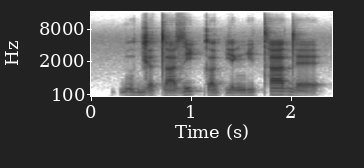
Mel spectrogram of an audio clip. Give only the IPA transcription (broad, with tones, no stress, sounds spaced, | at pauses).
ɓ u˨ ɡʲ ʌ˨ t a˨ z i˦ k ʌ˨ pʲ ɛ˨ ŋ i˨ t̪ʰ a˦ d̪ ɛ˨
